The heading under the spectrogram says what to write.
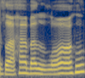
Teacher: ہا سینے والی سائڈ سے نکلے گا یہ والا ہا جو ہے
